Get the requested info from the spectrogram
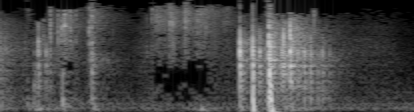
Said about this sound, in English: Oh, two dice? Yeah, minus two. Will we re-roll that? Yeah, re-roll. Minus two.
